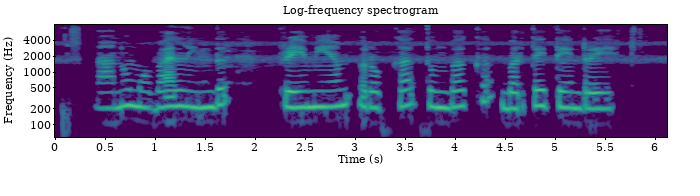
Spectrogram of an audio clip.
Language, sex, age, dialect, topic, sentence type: Kannada, female, 18-24, Dharwad Kannada, banking, question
